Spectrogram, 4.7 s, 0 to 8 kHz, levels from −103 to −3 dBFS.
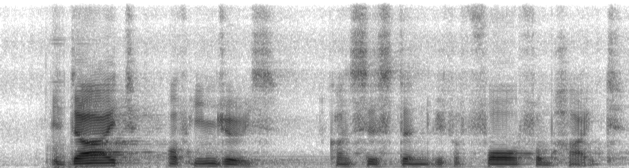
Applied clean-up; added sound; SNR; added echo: neural separator model SepFormer DNS4.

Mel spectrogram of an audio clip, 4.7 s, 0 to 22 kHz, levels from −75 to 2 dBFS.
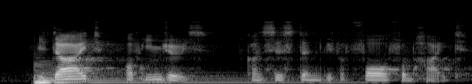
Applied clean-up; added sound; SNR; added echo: none; Bowed string instrument; 3 dB; reverberation time 1.2 s.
